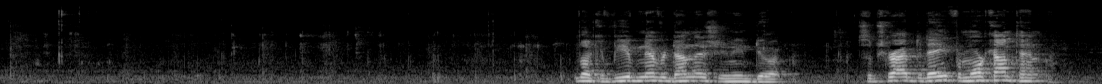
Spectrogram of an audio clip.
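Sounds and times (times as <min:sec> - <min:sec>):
person chewing food: 0:00.0 - 0:06.4, 0:07.8 - 0:08.8.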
